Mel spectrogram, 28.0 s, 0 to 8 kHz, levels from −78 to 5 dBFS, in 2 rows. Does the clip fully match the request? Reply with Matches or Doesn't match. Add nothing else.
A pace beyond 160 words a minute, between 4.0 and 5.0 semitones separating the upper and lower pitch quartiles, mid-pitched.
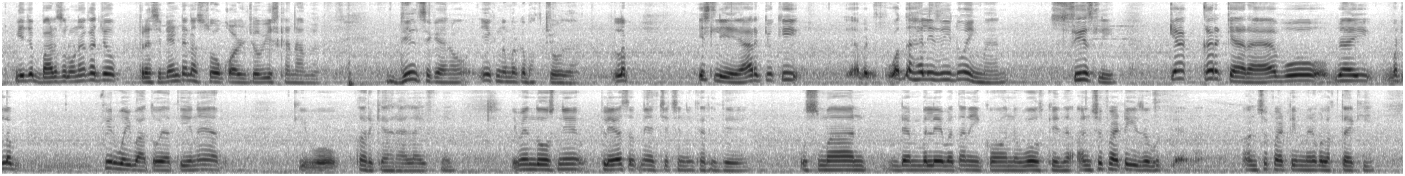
Matches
